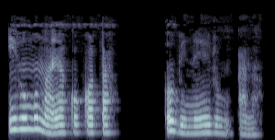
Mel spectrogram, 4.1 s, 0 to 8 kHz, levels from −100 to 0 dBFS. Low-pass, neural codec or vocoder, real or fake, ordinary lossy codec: 7.2 kHz; none; real; MP3, 24 kbps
